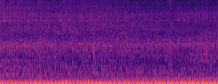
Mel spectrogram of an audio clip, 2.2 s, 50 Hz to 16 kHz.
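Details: 1980s VW Polo Mk2 "Breadvan", 94,000 miles, just started: deep, smooth, even idle with steady low burble, no misses, knocks or rattles; healthy engine.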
